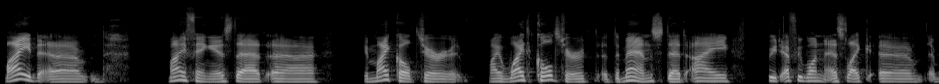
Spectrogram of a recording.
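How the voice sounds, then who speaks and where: A man whose first language is Dutch, a podcast guest speaking in casual chat with halting starts and restarts. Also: mid-range voice, a bit bright. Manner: hesitant, halting, many restarts.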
